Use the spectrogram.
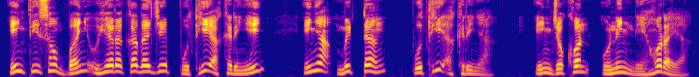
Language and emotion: Santali, surprised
